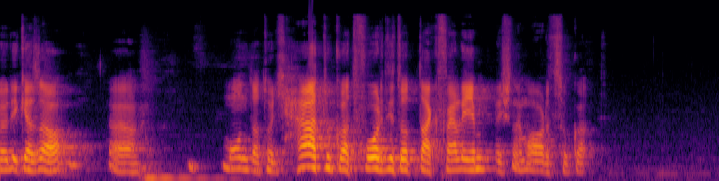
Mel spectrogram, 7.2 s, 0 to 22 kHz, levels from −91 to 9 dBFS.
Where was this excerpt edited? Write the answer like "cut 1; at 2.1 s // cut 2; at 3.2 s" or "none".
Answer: cut 1; at 5.0 s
